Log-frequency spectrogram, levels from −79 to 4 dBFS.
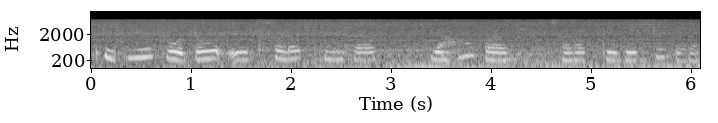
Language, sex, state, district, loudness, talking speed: Hindi, female, Punjab, Pathankot, -16 LUFS, 120 wpm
